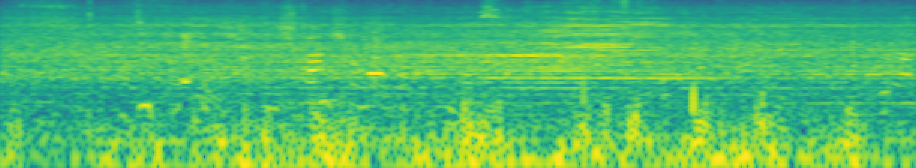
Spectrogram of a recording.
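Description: Low, steady rumble of distant engines, with faint steady tones coming in about halfway through and dying away before the end.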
